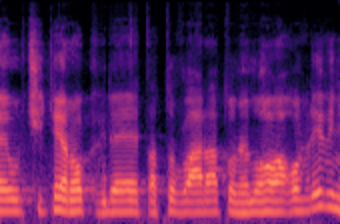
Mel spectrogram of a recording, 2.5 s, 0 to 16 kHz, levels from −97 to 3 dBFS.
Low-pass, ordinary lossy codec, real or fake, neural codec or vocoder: 14.4 kHz; Opus, 24 kbps; fake; codec, 32 kHz, 1.9 kbps, SNAC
